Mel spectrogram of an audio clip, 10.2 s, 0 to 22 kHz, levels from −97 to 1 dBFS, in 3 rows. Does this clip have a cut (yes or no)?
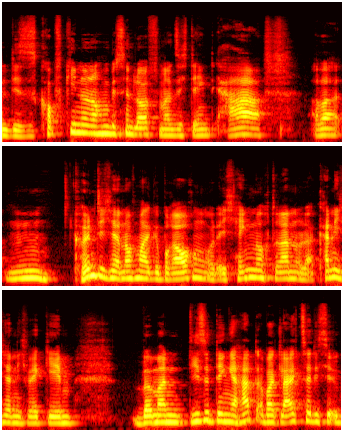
no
